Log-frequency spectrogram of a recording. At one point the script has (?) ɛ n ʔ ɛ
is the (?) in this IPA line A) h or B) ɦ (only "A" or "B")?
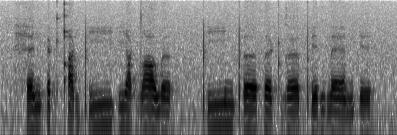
A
